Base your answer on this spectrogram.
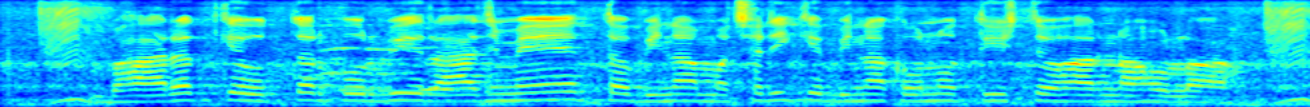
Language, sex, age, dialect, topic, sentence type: Bhojpuri, male, 25-30, Western, agriculture, statement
